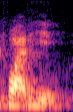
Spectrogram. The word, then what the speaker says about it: Poirier: Jehanne Poirier.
